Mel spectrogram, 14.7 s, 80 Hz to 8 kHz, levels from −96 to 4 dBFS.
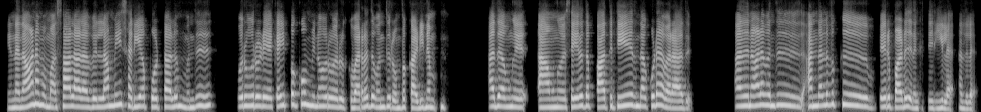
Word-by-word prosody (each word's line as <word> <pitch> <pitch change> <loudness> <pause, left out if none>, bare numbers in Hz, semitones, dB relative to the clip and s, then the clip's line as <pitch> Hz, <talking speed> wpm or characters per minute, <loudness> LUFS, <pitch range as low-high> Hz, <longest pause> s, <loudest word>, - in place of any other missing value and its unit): என்னதான் 215 +7 +2
நம்ம 280 -2 +2
மசாலா 240 +3 +1
அளவு 220 -1 0
எல்லாமே 245 +5 +2
சரியா 240 0 +1
போட்டாலும் 225 +2 +1
வந்து, 225 +5 0 0.6
ஒருவருடைய 250 -1 +2
கைப்பக்குவம், 270 +3 +1
இன்னொருவருக்கு 225 -4 -1
வரது 230 +5 0
வந்து 220 +2 0
ரொம்ப 195 +2 -1
கடினம்! 205 +2 0 0.8
அது 235 +1 +2
அவங்க 230 0 0 0.5
அவங்க 215 0 0 0.2
செய்றத 250 +2 +2
பார்த்துட்டே 235 +3 +1
இருந்தா 245 -2 +1
கூட 270 - +3 0.2
வராது. 190 -1 0 0.8
அதுனால 255 +1 +2
வந்து 265 +1 +1 0.5
அந்த 250 +1 +3
அளவுக்கு 285 +1 -1 0.5
வேறுபாடு 225 -1 +1
எனக்கு 185 -1 -6
தெரியல. 185 -1 -2 0.2
அதுல. 175 -1 -3
235 Hz, 125 wpm, -19 LUFS, 210-250 Hz, 0.8 s, கூட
